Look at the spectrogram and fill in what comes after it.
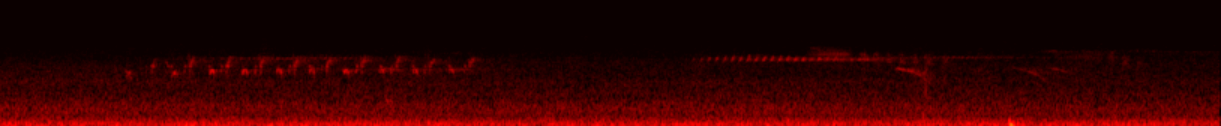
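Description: Faint birdsong over a low steady background rumble: a rapid trill of high repeated notes about a second in, lasting about two seconds, another shorter trill around five seconds, and a couple of short falling calls. A single sharp knock near the end is the loudest sound.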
